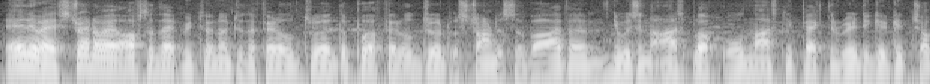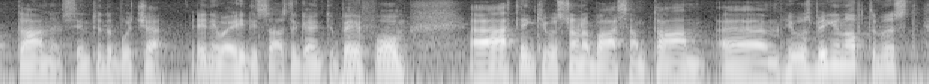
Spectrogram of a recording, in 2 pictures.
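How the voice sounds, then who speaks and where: A man's voice: on the low side, very fast, dark tone. A man with a South African accent giving a casual, upbeat voiceover commentary on his game matches, chatty and full of asides to his viewers. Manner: chatty, upbeat, lots of "um" and "guys". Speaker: gaming video host.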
